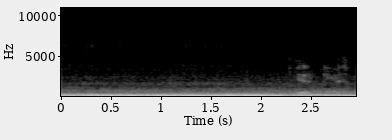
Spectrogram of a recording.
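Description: A Mahindra Bolero SUV engine pulling in second gear, a steady low droning hum with road rumble inside the cabin, loud and constant, easing slightly near the end.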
